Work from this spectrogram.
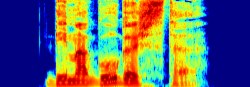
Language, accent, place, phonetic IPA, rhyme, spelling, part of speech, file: German, Germany, Berlin, [demaˈɡoːɡɪʃstə], -oːɡɪʃstə, demagogischste, adjective, De-demagogischste.ogg
- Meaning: inflection of demagogisch: 1. strong/mixed nominative/accusative feminine singular superlative degree 2. strong nominative/accusative plural superlative degree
